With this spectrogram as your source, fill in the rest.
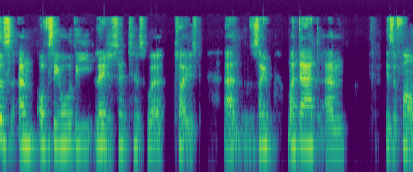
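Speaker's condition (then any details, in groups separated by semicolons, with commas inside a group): Cerebral palsy; from birth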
